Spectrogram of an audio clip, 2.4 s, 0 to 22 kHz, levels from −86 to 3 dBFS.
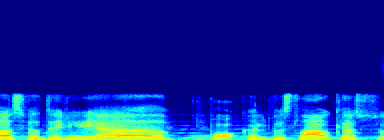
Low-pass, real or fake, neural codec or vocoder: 7.2 kHz; real; none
